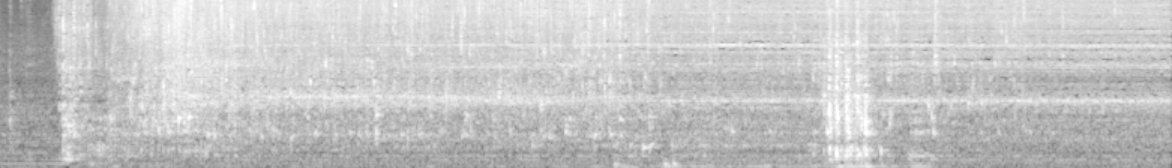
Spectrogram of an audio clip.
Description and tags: Toilet flushing
flushing a toilet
